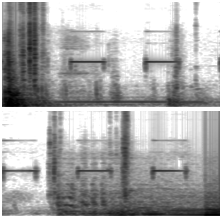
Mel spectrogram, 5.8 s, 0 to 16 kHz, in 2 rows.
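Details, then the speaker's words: 2013 Honda Fit that rattled at about 1,000 rpm, worse cold and with AC on, after fitting a used replacement belt and cleaning the crank pulley: steady quiet idle in drive with no rattle, a dashboard chime beeping once a second. "now. So, no rattle. No rattle. So, shift it into drive. No rattle."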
